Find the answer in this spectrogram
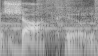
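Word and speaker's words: Sha Koon: coming back number nine shakun no that's not a Mis mispronunciation I'm talking shakun not plun shakun is PL kun's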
